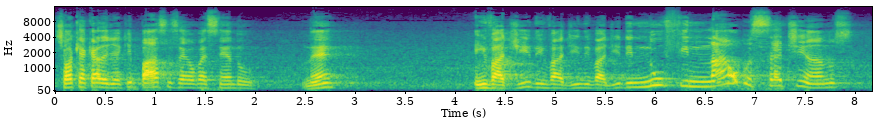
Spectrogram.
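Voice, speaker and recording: High male voice with lively intonation, a fairly slow pace and long, frequent pauses over noticeable background noise. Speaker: pastor. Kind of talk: sermon.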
